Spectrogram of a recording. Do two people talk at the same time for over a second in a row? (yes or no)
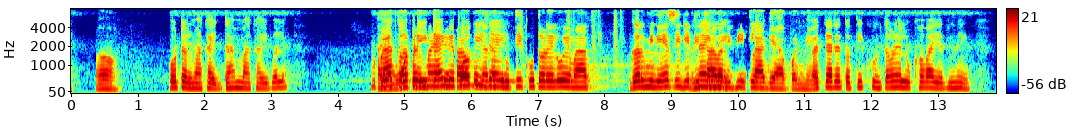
yes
